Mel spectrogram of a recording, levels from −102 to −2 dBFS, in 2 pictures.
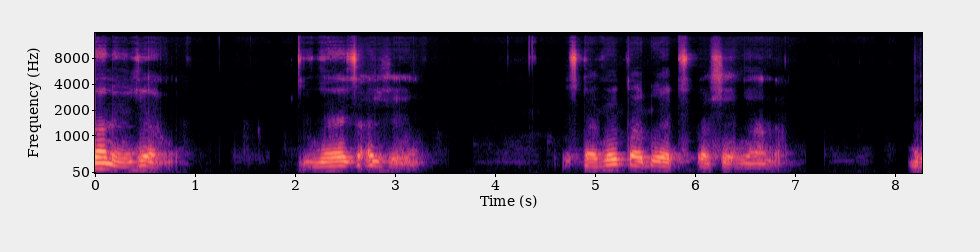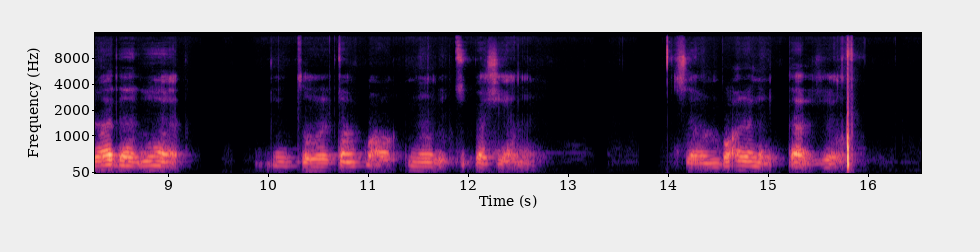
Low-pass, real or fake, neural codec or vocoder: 14.4 kHz; fake; codec, 44.1 kHz, 2.6 kbps, SNAC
